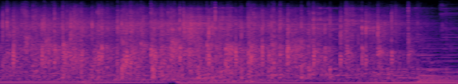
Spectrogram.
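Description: A crowd applauds steadily, a dense wash of clapping hands that stays loud throughout, with a low sustained hum underneath, likely from music or a venue sound system.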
